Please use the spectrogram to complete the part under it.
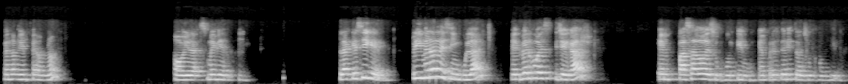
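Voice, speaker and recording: A woman's voice: fairly high pitch, a little slow, long pauses, mellow. A woman teaching a Spanish conjugation drill in a classroom, patient and encouraging and often praising answers. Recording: roomy, distant and dull classroom sound.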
